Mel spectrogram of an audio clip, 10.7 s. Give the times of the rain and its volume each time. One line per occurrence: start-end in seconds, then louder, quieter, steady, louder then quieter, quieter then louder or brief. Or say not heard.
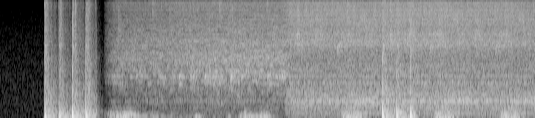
2.1-10.6 louder.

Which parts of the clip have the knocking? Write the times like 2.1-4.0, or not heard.
0.8-1.9, 7.6-8.3.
